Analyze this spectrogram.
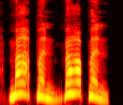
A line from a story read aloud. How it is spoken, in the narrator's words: someone's shouting after me, shouting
